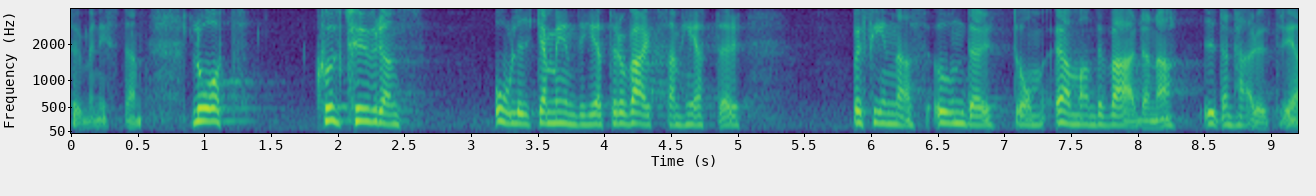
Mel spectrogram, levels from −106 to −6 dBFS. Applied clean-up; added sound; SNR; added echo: none; none; none; none.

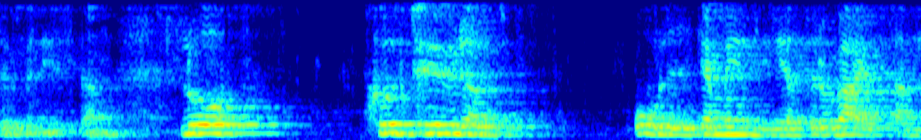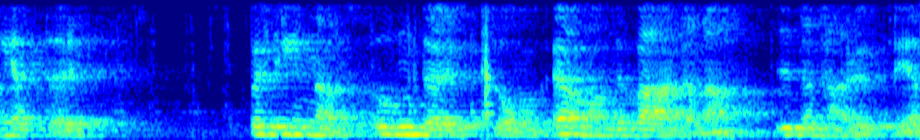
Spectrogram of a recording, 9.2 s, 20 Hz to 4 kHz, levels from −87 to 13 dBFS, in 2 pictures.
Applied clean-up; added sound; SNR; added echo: neural separator model SepFormer DNS4.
